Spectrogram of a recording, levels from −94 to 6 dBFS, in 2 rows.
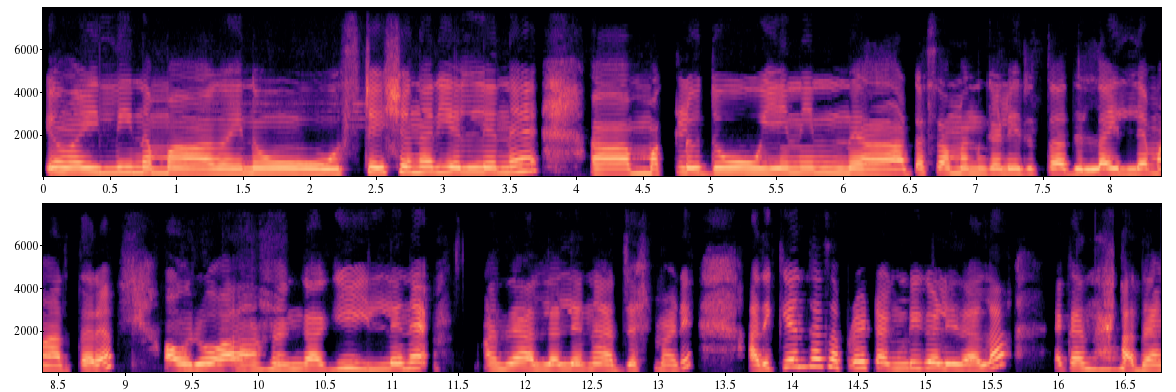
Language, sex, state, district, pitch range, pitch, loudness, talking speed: Kannada, female, Karnataka, Mysore, 230-260 Hz, 245 Hz, -14 LUFS, 95 wpm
